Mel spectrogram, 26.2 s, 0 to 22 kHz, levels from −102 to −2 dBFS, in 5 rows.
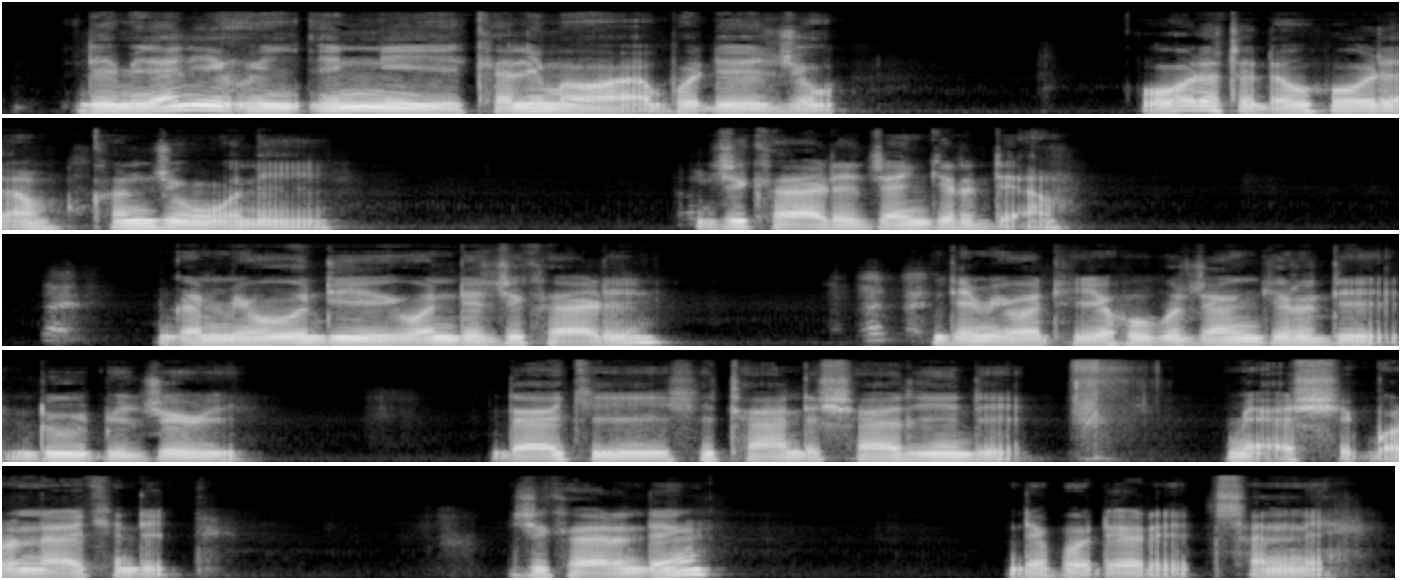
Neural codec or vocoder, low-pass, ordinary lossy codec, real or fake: none; 14.4 kHz; MP3, 96 kbps; real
